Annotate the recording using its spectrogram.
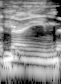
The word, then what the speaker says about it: Naeem: Wait, how did y'all feel about Naeem? Am I saying his name right? – Yeah, Naeem, that's right.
